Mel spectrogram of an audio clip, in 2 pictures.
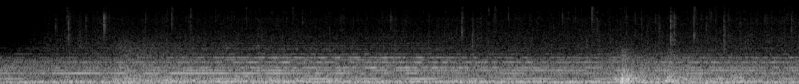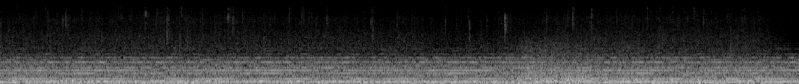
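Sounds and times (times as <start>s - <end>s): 
ambient synth pad: 0.0s - 15.9s.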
